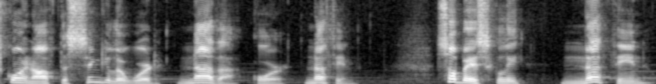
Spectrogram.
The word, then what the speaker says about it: nada: It is in the 3rd person singular future tense because it's going off the singular word nada or nothing.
